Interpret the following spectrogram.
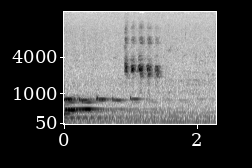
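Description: Last notes of a soft keyboard tune dying away, then a bird giving a quick series of about five short high chirps about a second in.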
